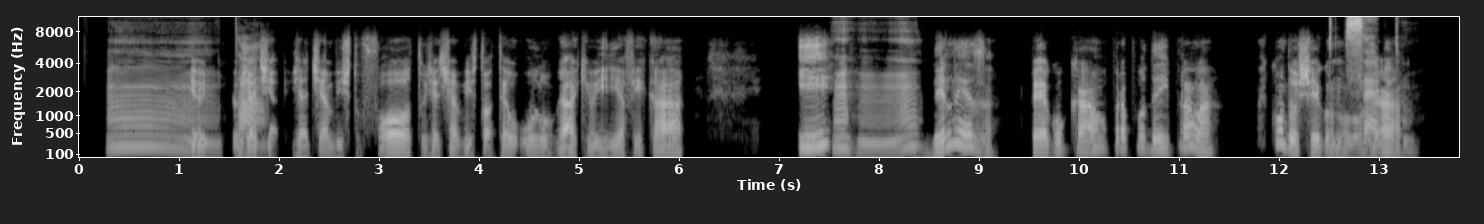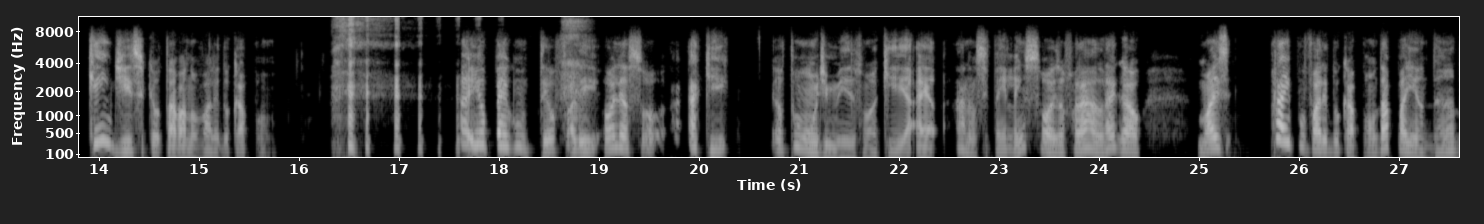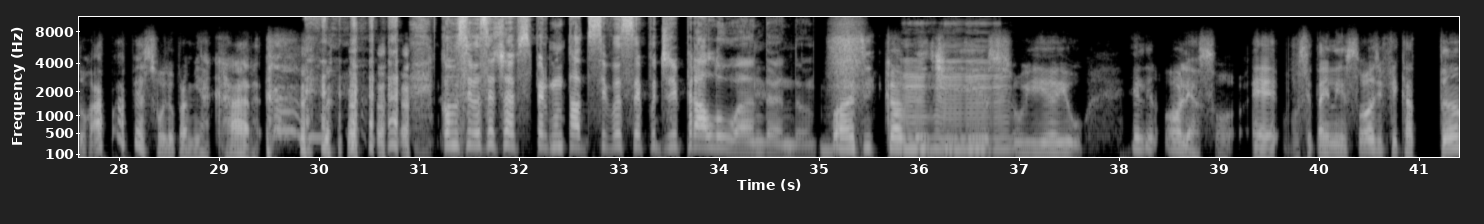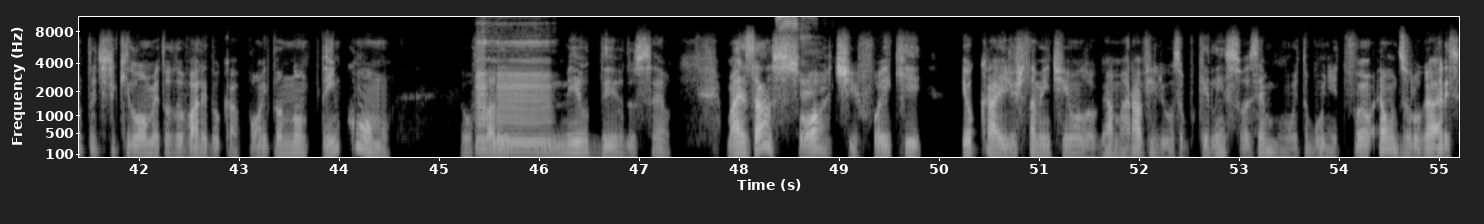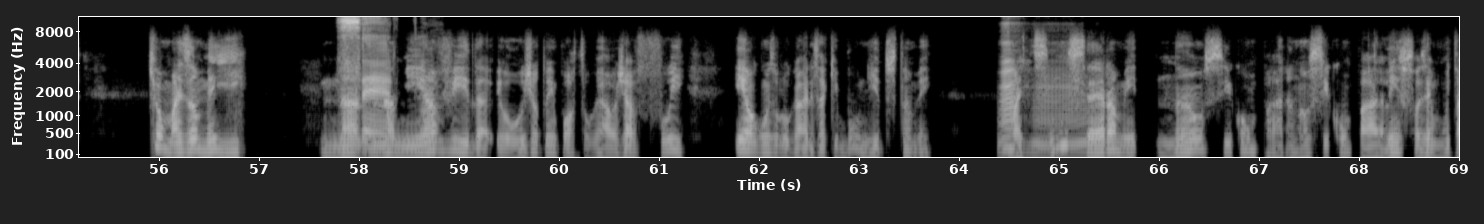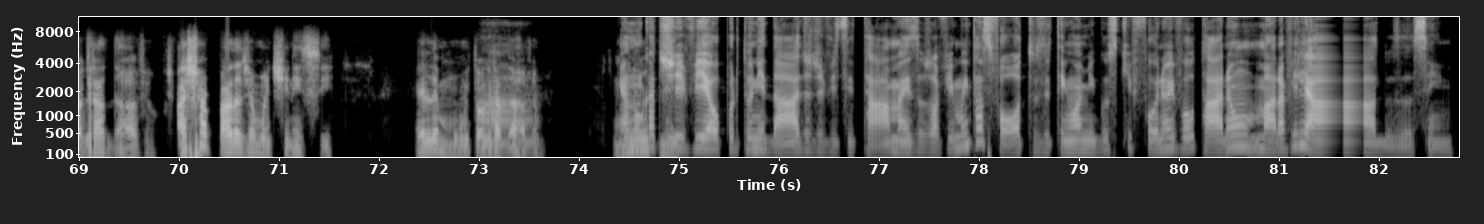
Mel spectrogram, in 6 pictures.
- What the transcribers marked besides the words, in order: tapping; laugh; laugh; other background noise
- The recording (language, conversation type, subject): Portuguese, podcast, Seu celular já te ajudou ou te deixou na mão quando você se perdeu?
